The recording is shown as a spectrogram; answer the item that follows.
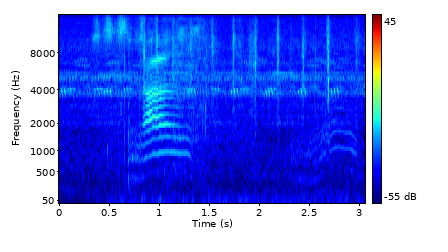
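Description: A fluffy cat meows twice, a rising-then-falling call followed by a shorter, softer one, both faint over a steady hiss with light ticking.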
